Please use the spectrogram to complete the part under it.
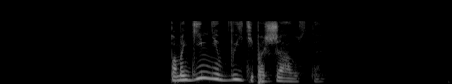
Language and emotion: Russian, angry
